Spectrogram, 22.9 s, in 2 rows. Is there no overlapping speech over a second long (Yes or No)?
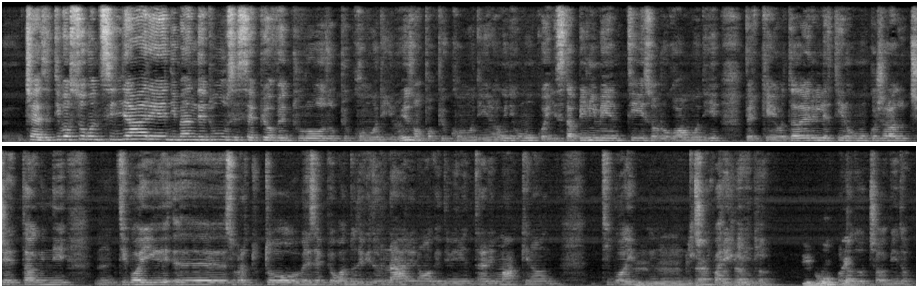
No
